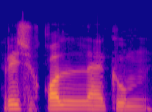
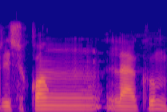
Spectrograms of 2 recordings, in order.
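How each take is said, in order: First: The n merges fully into a doubled l. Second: The n sound is pronounced before the l. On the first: The speaker calls it right. "Tapi rizqol lagum. Jadi langsung masuk ke lam ini" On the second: The speaker calls it wrong. "bukan rizqong lagum gitu, bukan"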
